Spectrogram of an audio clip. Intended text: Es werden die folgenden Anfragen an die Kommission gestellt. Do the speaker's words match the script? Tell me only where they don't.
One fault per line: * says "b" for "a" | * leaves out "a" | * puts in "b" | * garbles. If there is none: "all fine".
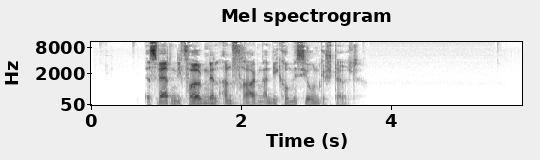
all fine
